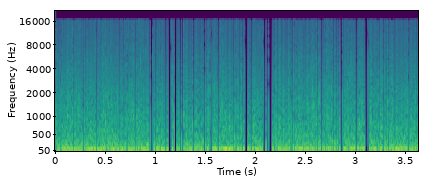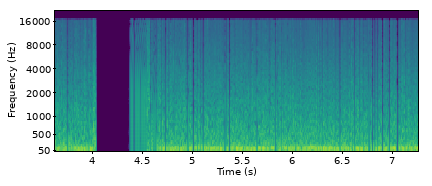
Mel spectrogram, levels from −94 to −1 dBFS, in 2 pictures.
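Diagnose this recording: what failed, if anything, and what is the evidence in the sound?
Sample-format conversion is the likely culprit: low bit depth without dither, at what sounds like only 3 bits, rounded. For the whole clip, a harsh grain rides along with the sound, almost as loud as it. Quiet stretches sputter or drop out as the signal snaps between a handful of coarse steps.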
